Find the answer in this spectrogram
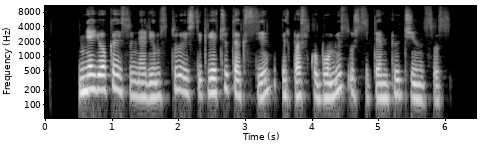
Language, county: Lithuanian, Marijampolė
